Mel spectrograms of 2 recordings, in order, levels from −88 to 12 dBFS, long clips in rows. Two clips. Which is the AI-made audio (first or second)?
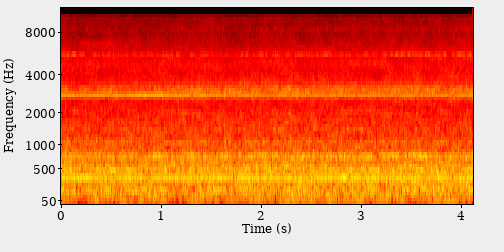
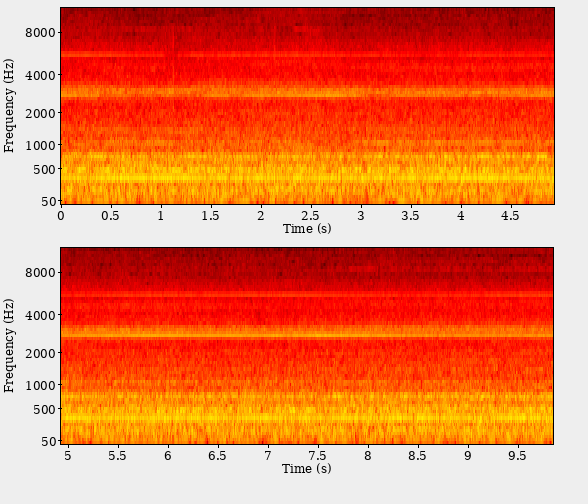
first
